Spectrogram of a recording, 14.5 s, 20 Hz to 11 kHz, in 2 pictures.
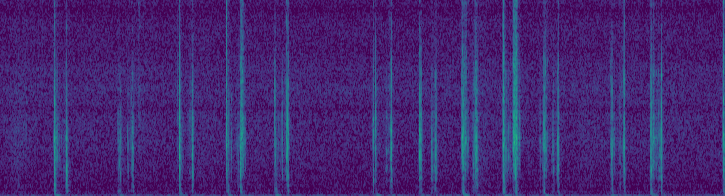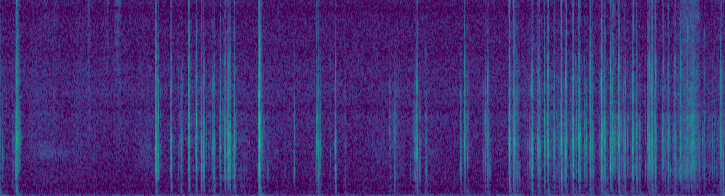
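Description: A black plastic full-size keyboard lying on a couch is typed on by one hand with its fingertips. Sharp, bright, dry clicks come slowly and unevenly at first, then run into quicker, denser bursts of typing with a high rattle near 9 to 10 seconds and again through the last few seconds. Each keystroke dies away almost instantly.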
